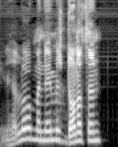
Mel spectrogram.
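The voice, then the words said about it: Put-on thick Indian accent. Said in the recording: “like a real thick Indian accent”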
